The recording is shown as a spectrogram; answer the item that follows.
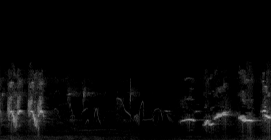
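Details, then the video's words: Oriental magpie-robin song for training birds: two harsh rasping notes, faint scattered chips, then a series of rich rising and falling whistles. "เสียงนกกางเขนบ้านหรือนกบินหลาขี้ควายใต้ [ Mới nhất ] Chòe than HÓT CỰC ĐÃ || Luyện chòe than hót"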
